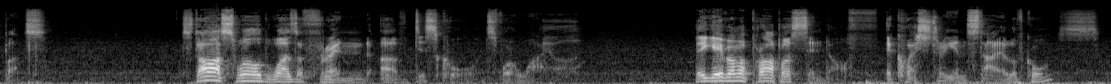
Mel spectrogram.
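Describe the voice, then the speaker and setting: A man playing a centuries-old male trickster from a pony world, talking to an audience in a theatrical, flamboyant, rambling way with a gravelly, husky voice. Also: mid-range voice, fairly bright tone, exaggerated voice. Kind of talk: live roleplay monologue to an audience.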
